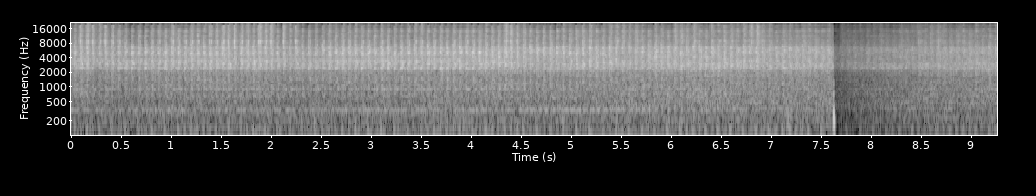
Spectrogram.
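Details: BMW C1 200 scooter engine running with a harsh, rapid hammering knock, about four blows a second, like a jackhammer; very terminal-sounding, cause unknown.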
